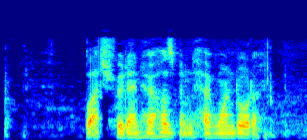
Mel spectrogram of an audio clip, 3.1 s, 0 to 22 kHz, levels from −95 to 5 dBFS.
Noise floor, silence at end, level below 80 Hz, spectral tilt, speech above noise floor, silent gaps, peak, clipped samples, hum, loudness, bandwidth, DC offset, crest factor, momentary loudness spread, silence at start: -65 dBFS; 0.35 s; -66 dBFS; -5.5 dB/octave; 38 dB; none; -8 dBFS; under 0.1%; none; -28 LUFS; 7.6 kHz; under 0.1%; 22 dB; 4 LU; 0.05 s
